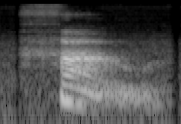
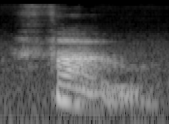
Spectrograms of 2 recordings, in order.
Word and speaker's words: faux: The most common one is probably faux. Faux. It comes from French.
